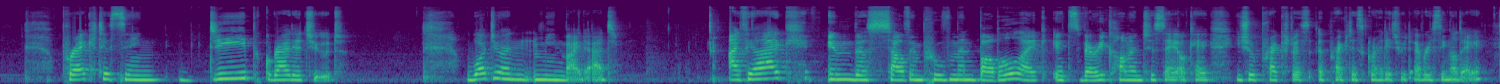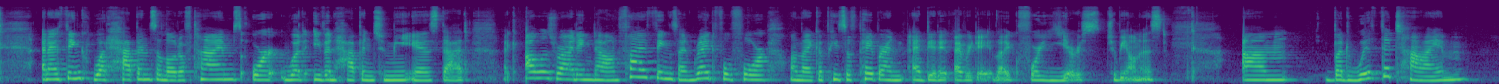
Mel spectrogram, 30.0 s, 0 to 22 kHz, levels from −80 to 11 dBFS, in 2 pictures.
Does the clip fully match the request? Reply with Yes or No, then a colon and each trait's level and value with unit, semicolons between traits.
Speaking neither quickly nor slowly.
Yes: average, 165 wpm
